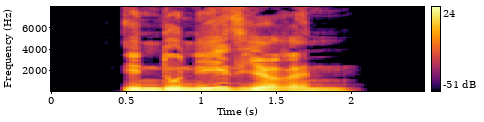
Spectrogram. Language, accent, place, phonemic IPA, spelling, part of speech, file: German, Germany, Berlin, /ɪndoˈneːziɐʁɪn/, Indonesierin, noun, De-Indonesierin.ogg
- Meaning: Indonesian (woman from Indonesia)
